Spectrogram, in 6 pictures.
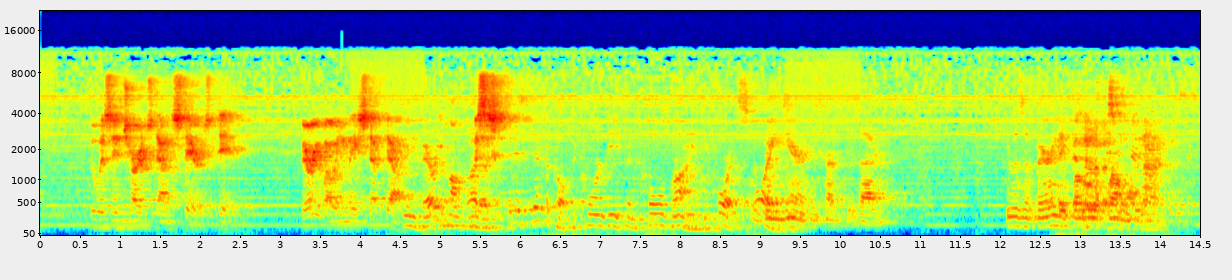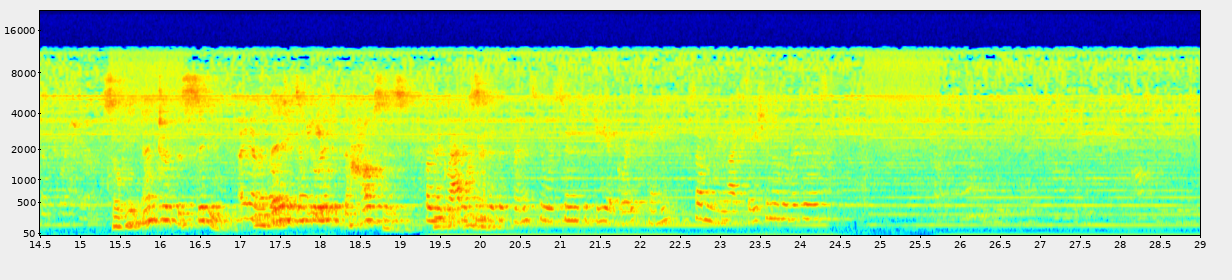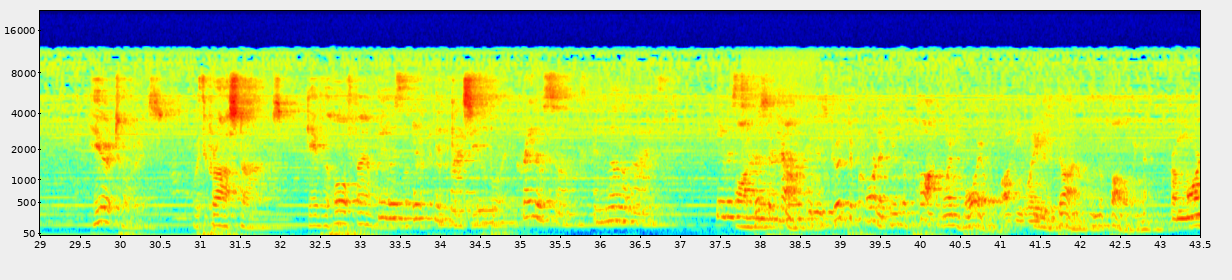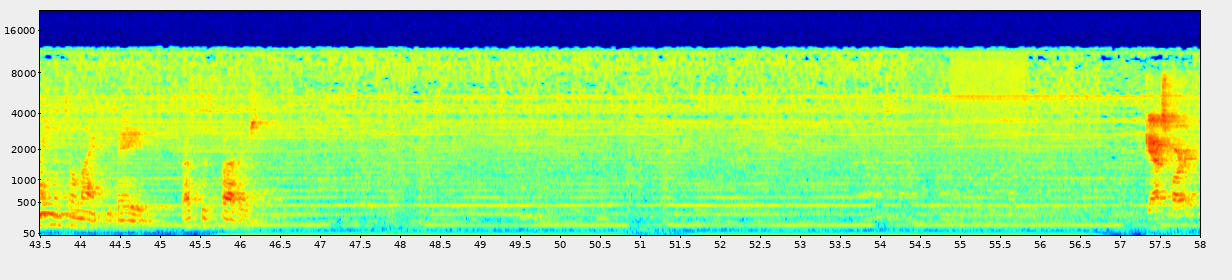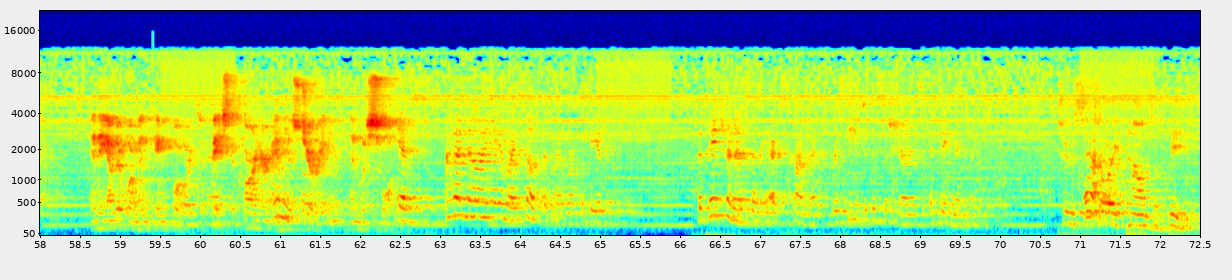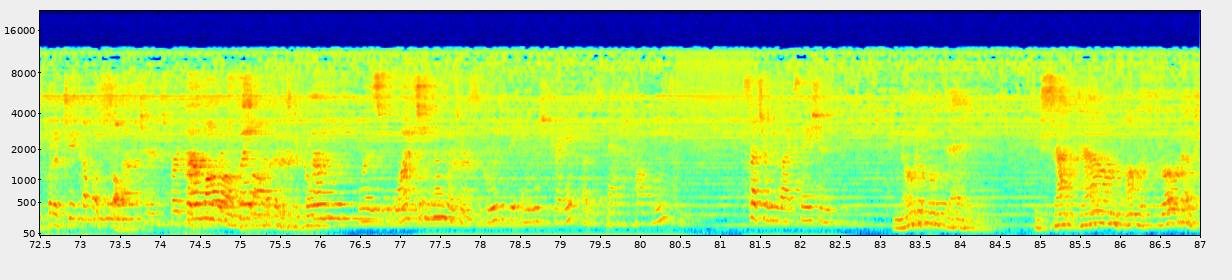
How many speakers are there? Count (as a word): ten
